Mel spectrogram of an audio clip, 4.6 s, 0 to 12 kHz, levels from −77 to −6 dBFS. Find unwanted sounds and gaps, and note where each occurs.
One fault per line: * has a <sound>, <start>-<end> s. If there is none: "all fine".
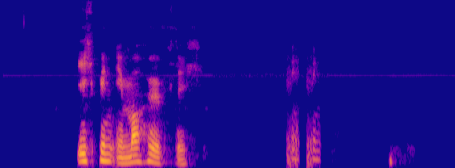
* has a laugh, 2.9-3.2 s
